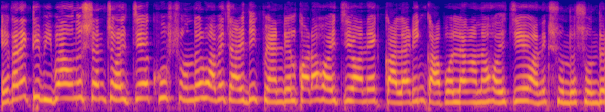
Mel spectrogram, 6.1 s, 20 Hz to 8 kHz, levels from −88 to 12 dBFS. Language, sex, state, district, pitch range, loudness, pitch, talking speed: Bengali, female, West Bengal, Paschim Medinipur, 290-370 Hz, -10 LUFS, 325 Hz, 210 wpm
